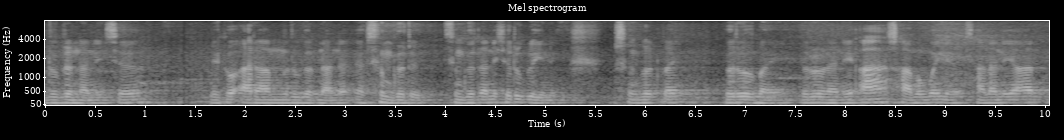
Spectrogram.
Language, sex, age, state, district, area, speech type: Bodo, male, 18-30, Assam, Chirang, rural, spontaneous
